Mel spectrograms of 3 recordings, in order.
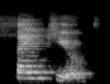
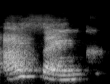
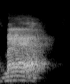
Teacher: Só tem um sopro, não uso as cordas vocais, por isso que ela é chamada de voiceless.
